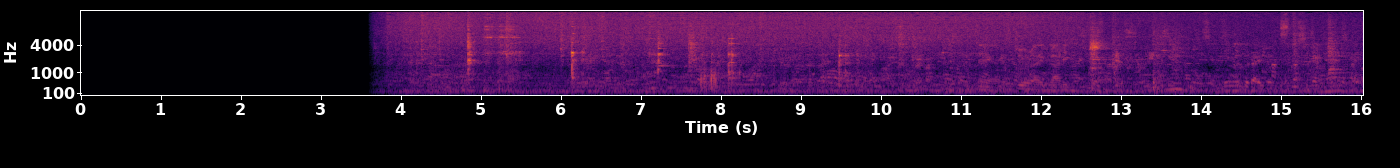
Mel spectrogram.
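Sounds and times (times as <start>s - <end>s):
griddle sizzling: 3.6s - 16.0s
metal utensils clinking on steel: 4.1s - 8.4s, 9.4s - 11.0s.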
